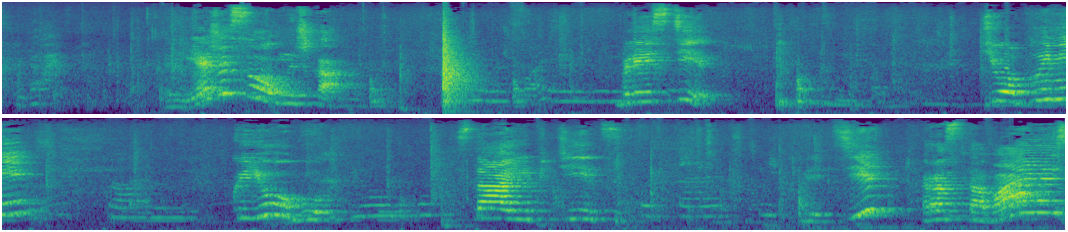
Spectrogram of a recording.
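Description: A young boy recites loudly and clearly up close.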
